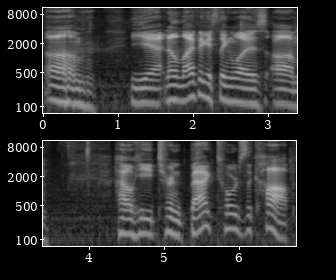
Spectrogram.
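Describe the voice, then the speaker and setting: A man's voice: mid-range voice, slow, sharp tone, clear, resonant tone. A man hosting a podcast as a writer, casually discussing in a conversational way. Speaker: podcast host and novelist.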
